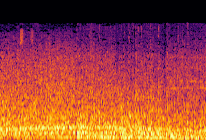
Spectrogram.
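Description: Tyres screech during a burnout.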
